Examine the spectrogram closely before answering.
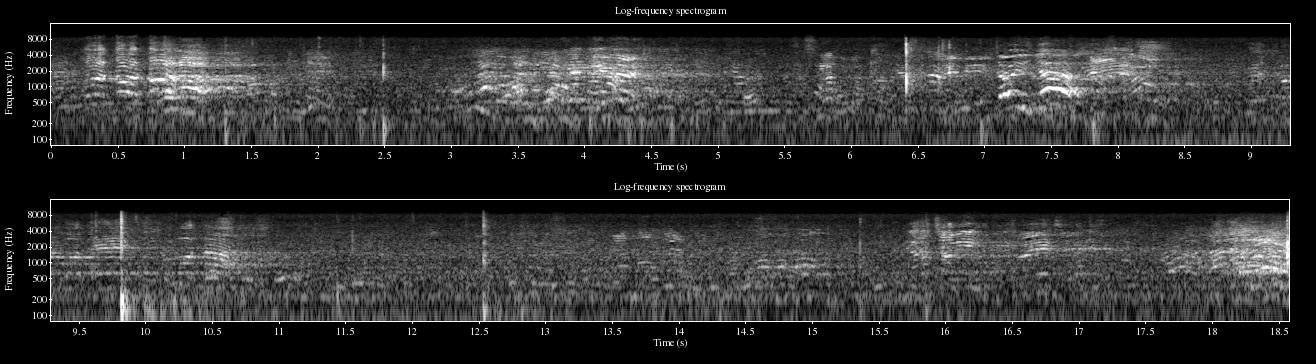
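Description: Young players shout and call out outdoors on an open pitch.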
